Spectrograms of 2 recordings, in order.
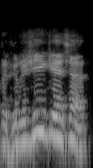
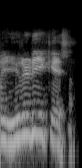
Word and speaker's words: Hrishikesha: Every name is special, but Hrishikesha mostly mispronounced. In Tamil, it is called Iridikesha. Alvar says Iridikesha. Why, I don't know. The totally changed spelling and pronunciation.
